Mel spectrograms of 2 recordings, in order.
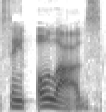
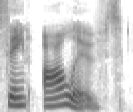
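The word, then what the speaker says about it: St Olave's: This one was called we called it, and I still have the habit when I see it written, to call it St. Olav's. According to the internet, the almighty internet, it is pronounced St. Olives.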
